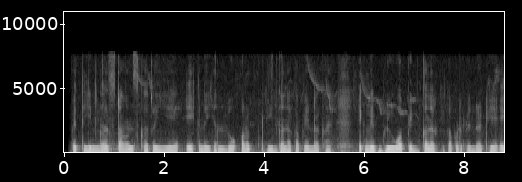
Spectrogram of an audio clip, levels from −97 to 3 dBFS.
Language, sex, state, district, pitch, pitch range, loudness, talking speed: Hindi, female, Bihar, Muzaffarpur, 215 Hz, 205-220 Hz, -26 LUFS, 205 wpm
